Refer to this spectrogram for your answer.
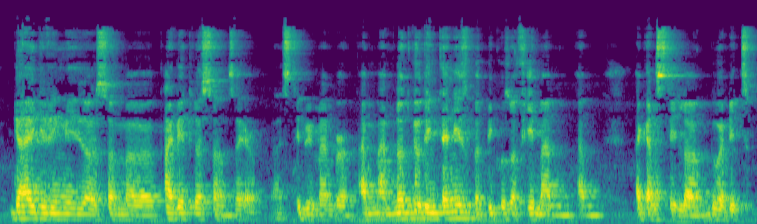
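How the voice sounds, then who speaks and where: Fairly low male voice at a moderate pace, with audible room echo. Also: ordinary pitch variation. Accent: strong French. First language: French. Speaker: startup founder, prospective client. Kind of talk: sales discovery call. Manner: halting, many fillers.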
